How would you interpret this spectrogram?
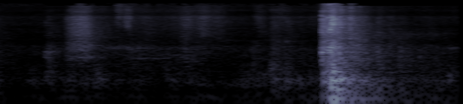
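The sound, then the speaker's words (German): A window being opened: a soft sliding scrape first, then a single loud, heavy clunk as it swings or latches, fading over about a second. No one speaks. “Der kleine Bär machte das Fenster auf.”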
